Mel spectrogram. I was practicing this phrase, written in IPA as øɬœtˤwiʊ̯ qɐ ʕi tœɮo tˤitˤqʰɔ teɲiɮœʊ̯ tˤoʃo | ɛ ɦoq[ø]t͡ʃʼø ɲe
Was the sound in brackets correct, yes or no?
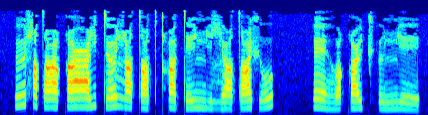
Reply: yes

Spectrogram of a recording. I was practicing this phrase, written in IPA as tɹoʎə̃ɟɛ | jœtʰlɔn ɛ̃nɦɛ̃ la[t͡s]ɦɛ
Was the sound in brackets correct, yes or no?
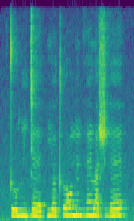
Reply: no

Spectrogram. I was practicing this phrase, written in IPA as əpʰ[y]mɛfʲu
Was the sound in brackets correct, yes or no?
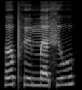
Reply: yes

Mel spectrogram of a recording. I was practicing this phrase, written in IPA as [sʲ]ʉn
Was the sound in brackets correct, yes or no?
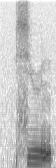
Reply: yes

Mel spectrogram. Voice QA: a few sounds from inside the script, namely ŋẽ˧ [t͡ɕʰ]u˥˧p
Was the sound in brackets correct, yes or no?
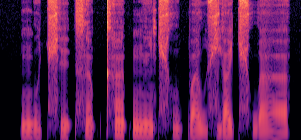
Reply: yes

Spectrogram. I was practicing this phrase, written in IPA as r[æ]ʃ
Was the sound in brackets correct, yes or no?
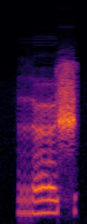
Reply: no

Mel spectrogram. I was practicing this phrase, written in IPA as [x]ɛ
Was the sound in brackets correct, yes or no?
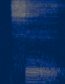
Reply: yes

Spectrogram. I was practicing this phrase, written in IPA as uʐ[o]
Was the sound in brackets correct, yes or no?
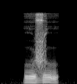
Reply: no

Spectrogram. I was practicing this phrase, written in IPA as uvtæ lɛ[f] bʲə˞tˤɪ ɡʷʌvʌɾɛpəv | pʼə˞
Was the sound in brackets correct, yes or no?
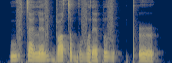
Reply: no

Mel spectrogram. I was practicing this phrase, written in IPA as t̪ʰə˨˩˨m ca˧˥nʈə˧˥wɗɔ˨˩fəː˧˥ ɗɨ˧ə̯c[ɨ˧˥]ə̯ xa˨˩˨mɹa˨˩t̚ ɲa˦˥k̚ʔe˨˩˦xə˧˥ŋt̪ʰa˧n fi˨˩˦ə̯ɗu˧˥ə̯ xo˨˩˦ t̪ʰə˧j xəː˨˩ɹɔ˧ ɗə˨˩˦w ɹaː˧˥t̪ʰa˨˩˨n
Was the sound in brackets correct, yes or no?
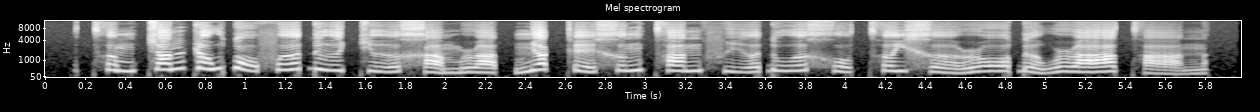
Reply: no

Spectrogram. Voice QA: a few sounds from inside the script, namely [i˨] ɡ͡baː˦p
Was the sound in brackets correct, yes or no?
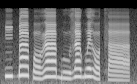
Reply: no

